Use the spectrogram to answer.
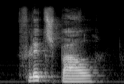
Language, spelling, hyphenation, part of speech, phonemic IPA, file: Dutch, flitspaal, flits‧paal, noun, /ˈflɪts.paːl/, Nl-flitspaal.ogg
- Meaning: speed camera (camera to detect speeding vehicles)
